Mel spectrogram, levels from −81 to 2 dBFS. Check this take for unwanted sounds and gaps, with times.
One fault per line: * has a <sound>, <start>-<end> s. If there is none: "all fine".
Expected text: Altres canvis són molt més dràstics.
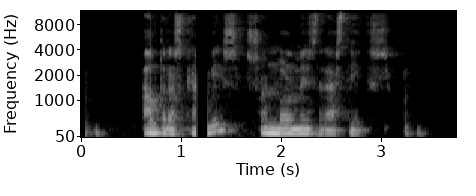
* has a dropout, 1.1-1.3 s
